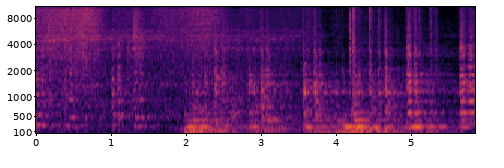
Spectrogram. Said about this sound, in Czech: No, tady bude nějaký šubědí, slyšet taky, ne? Jo, trochu jo. Tady ty ventilátory, tady šupí.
